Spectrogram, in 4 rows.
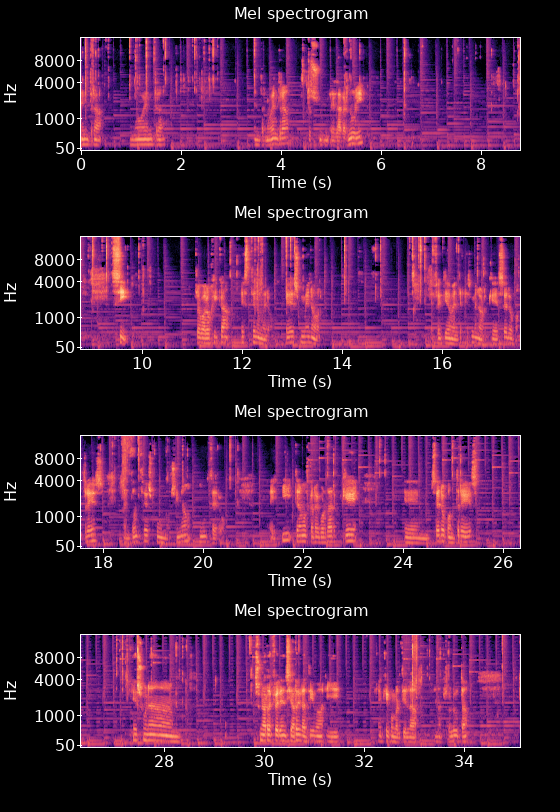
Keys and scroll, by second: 0.0-3.1 typing, 3.3 Return, 5.9 shift+super+BackSpace, 7.3 Up, 7.7 Down, 8.5 shift+Down, 8.6-9.9 typing, 12.9 <, 14.4 BackSpace, 15.6 <, 18.2-20.5 typing, 34.8 F4.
